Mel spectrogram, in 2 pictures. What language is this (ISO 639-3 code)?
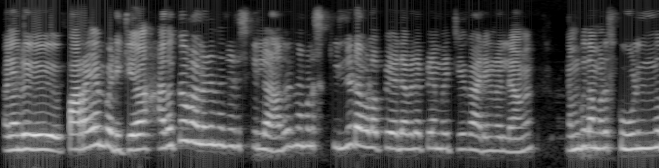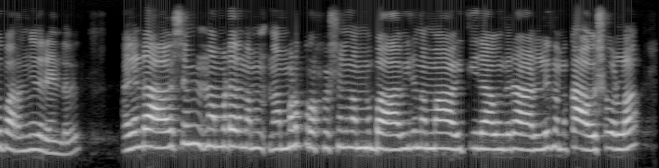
mal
